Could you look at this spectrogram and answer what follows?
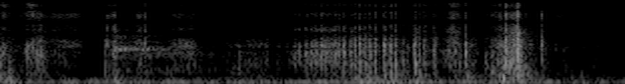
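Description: Scissors cutting through paper card for a handmade Christmas card, a faint, close rasping snip with soft scraping, quiet and continuous.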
